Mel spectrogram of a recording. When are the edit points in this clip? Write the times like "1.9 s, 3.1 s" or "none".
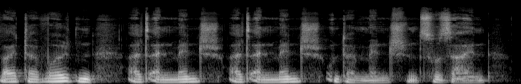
2.2 s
